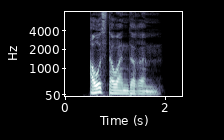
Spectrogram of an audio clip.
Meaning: strong dative masculine/neuter singular comparative degree of ausdauernd
- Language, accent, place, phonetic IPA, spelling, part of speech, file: German, Germany, Berlin, [ˈaʊ̯sdaʊ̯ɐndəʁəm], ausdauernderem, adjective, De-ausdauernderem.ogg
